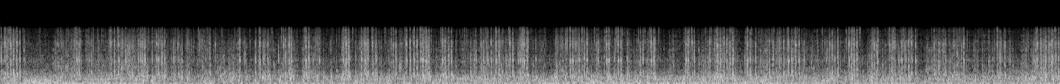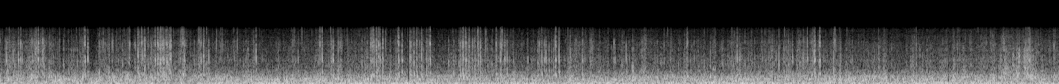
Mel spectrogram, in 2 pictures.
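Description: Wind rushes loudly past as a bicycle speeds downhill.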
